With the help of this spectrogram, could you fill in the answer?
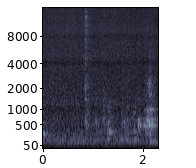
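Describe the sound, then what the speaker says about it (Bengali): Beef curry spice masala frying and being stirred in a pot with water, salt, ginger-garlic paste and garam masala, giving a soft, steady sizzle with occasional spoon scrapes and small louder bursts near the end. "এখন আমি ভালো করে মশলাটা কষাবো।"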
